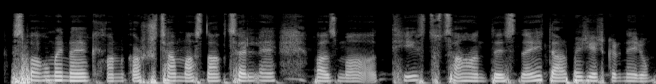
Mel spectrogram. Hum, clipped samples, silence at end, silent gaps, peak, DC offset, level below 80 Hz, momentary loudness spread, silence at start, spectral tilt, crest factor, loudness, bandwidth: none; under 0.1%; 0 s; none; 0 dBFS; under 0.1%; -28 dBFS; 9 LU; 0.1 s; -6.5 dB/octave; 14 dB; -16 LUFS; 11.5 kHz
